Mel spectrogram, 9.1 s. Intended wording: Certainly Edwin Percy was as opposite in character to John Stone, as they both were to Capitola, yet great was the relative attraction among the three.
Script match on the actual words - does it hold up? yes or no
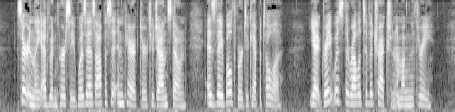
yes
